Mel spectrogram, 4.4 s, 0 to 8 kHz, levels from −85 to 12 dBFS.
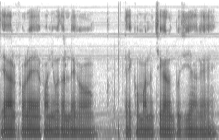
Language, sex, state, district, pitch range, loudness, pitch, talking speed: Chakma, male, Tripura, Dhalai, 75-80 Hz, -20 LUFS, 75 Hz, 165 wpm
